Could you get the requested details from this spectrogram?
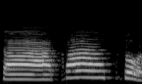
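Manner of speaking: "sapato" bem devagar, sa... pa... to; contagem de sílabas. Shown as a demonstration. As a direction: separe cada sílaba de "sapato", como toques de sininho. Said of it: "ela vai tocar assim". ("sapato" sílaba por sílaba, pausado)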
